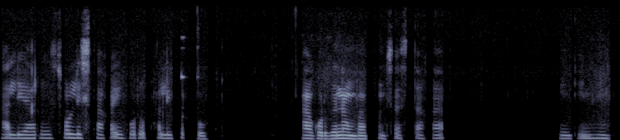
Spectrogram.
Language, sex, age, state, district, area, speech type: Bodo, female, 45-60, Assam, Baksa, rural, spontaneous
